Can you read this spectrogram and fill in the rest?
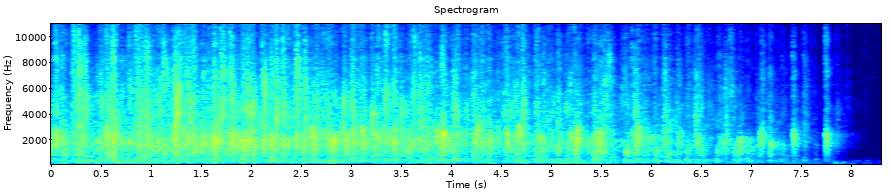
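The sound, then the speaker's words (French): An audience applauds its elderly members, many hands clapping in a dense, sustained wash that holds fairly loud for about seven seconds before thinning to a few last claps and fading out. “Est-ce qu'on peut donner juste une main d'acclamation pour toutes nos têtes blanches?”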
